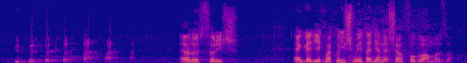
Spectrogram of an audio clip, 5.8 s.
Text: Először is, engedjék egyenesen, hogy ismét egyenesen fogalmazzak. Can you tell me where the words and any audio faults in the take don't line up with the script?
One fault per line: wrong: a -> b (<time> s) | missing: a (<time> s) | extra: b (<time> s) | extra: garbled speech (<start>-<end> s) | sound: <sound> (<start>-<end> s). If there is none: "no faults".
sound: laugh (0.2-1.7 s)
wrong: egyenesen -> meg (4.0 s)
